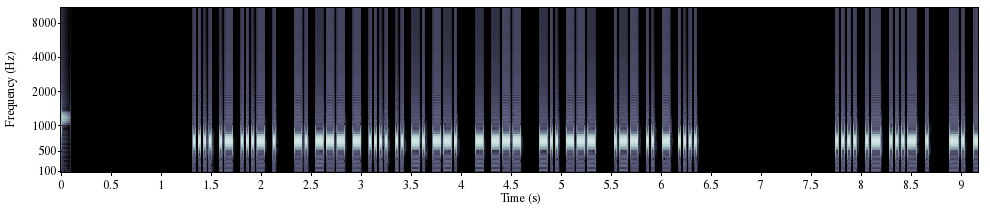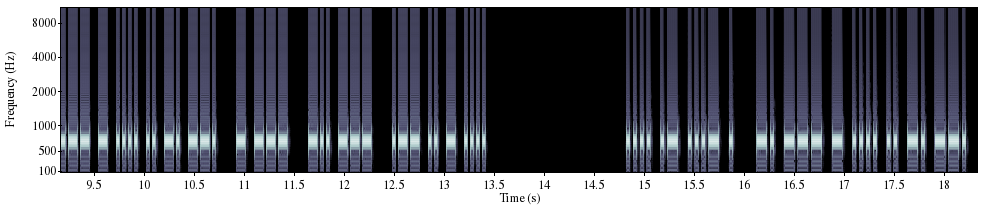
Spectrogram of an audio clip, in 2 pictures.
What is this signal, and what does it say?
Morse code, heard as a keyed tone, about 38 wpm, 700 Hz. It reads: HAVE NOTHING TO DO WITH HAVE NOTHING TO DO WITH HAVE NOTHING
